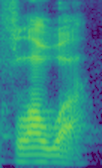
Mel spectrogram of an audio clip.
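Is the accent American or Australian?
Australian. It is said in an Australian accent.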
